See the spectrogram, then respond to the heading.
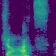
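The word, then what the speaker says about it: JWT: it's in the specification it's called if it's pronounced jots and Json web tokens have like intrinsic structure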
